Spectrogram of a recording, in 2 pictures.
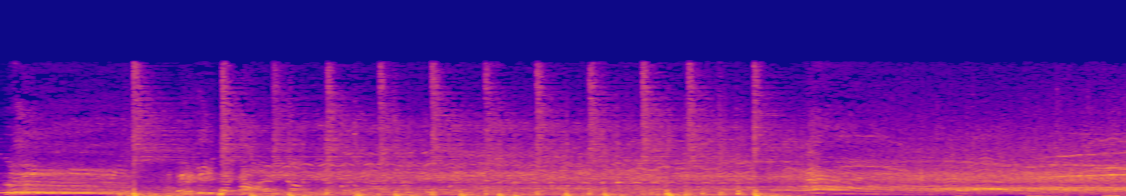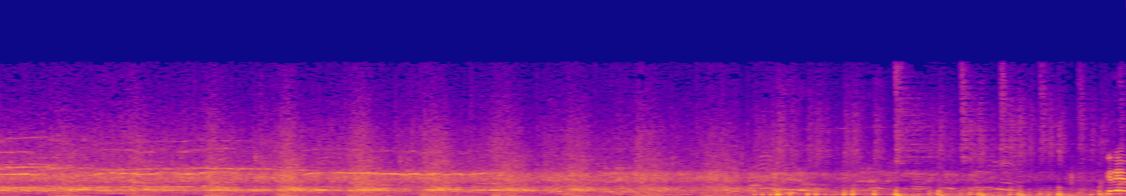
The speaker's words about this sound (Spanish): Pues sí, cómo ha entrado el personaje y esta presentación. Gran ovación por parte del Gran Teatro Falla a este personaje, el Grinch de Kai,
